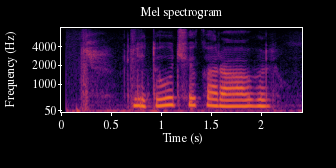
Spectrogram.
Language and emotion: Russian, sad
